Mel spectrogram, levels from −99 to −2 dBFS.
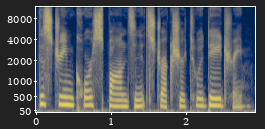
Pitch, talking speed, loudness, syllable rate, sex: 215 Hz, 205 wpm, -19 LUFS, 4.9 syllables/s, female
